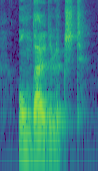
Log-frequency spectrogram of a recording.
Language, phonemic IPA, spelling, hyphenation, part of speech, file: Dutch, /ɔnˈdœy̯dələkst/, onduidelijkst, on‧dui‧de‧lijkst, adjective, Nl-onduidelijkst.ogg
- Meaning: superlative degree of onduidelijk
